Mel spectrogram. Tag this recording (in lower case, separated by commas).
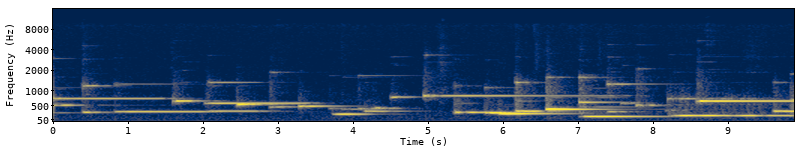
vibraphone, music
